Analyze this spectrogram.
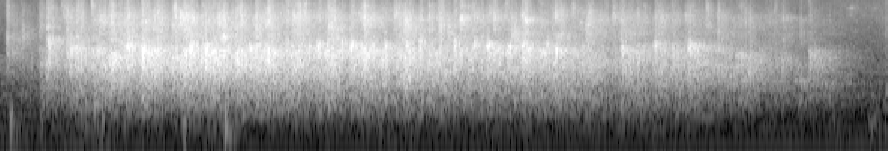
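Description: A room full of people applauds, steady dense clapping that swells quickly, holds for several seconds, then tapers off. No one speaks over it.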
